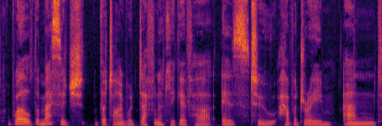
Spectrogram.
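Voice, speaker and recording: A woman's fairly low, dark, mellow voice with vocal fry, at a moderate pace, in a very clean recording with a silent background and a dry, close sound with no echo. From Liverpool, England. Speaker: business founder and former dance teacher. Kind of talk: radio interview. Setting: radio studio.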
